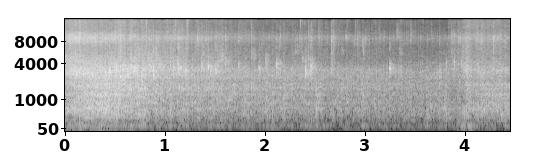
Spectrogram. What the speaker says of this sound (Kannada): ಚೆನ್ನಾಗಿ ಎಣ್ಣೆಯಲ್ಲಿ ಡೀಪ್ ಫ್ರೈ ಆಗಬೇಕು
